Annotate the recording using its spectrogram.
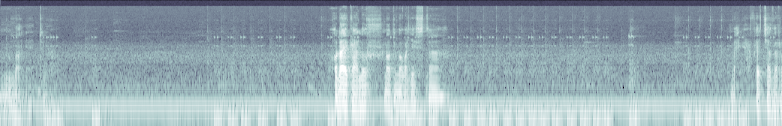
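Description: Soft electronic ticks repeat quickly as a menu is scrolled.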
